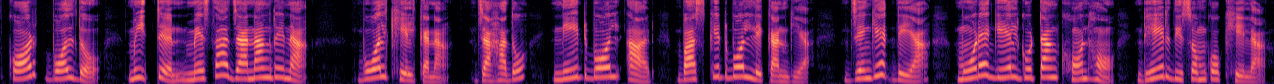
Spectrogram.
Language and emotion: Santali, neutral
